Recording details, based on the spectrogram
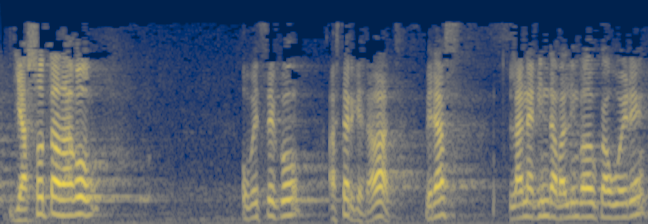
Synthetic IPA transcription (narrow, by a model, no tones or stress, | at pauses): ʝaso̞t̪aðaɣ̞o̞ | oβ̞e̞t͡se̞ko̞a̰st̪e̞ɾke̞t̪aβat̪be̞ɾas | lanae̞ɣ̞ind̪aβald̪imbaðawkaɣ̞ue̞ɾe̞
